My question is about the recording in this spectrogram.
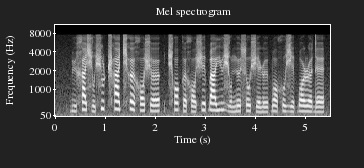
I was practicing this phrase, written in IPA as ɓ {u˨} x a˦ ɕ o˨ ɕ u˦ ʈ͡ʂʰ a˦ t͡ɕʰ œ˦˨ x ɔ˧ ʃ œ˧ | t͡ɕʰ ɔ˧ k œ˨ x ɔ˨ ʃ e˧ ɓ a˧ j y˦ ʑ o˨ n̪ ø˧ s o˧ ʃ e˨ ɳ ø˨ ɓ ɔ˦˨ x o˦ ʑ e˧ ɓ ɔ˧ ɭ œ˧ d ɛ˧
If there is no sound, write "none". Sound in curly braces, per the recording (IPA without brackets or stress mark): y˨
